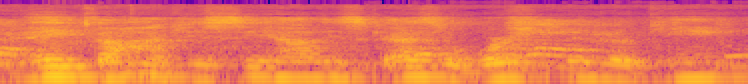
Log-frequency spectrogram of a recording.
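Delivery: hushed, gentle questioning; soft Holy Spirit voice. Retold or imitated. Holy Spirit talking to the preacher, hushed. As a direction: drop to a soft, quiet prompt. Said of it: "then the Holy Spirit talks to me".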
